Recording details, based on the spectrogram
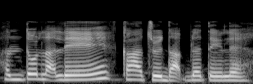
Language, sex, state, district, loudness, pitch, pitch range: Wancho, female, Arunachal Pradesh, Longding, -13 LUFS, 215 Hz, 195-230 Hz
